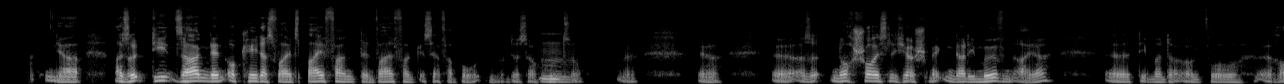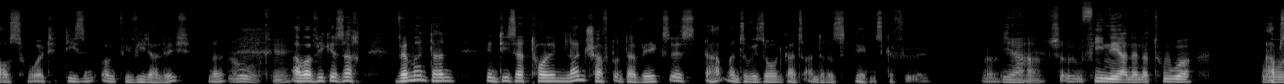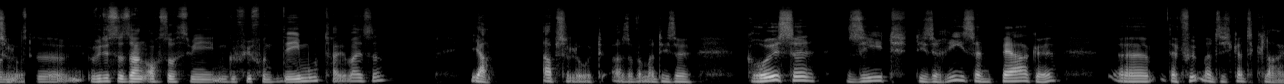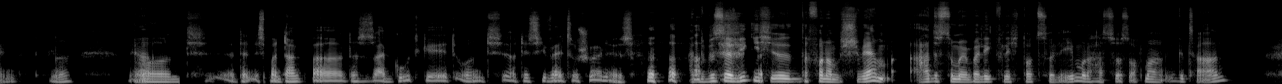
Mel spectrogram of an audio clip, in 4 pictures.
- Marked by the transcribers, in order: other background noise; chuckle
- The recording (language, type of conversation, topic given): German, podcast, Was war die eindrücklichste Landschaft, die du je gesehen hast?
